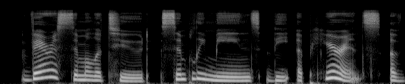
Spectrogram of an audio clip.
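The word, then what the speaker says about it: verisimilitude: Very similitude. Very similitude. It's a long one. The main stress is on that third syllable from the end. Mill. Very similitude.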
